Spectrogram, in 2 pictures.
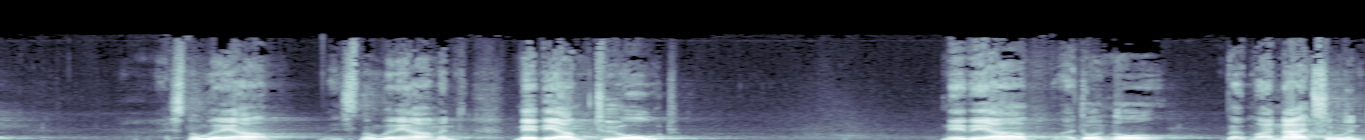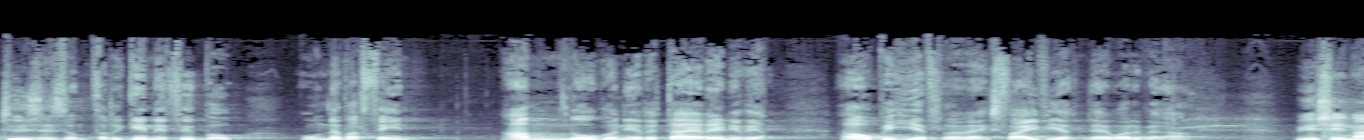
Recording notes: Recorded live at St Luke's in Glasgow.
